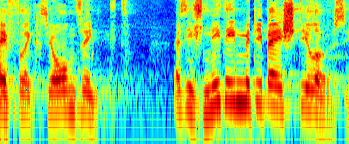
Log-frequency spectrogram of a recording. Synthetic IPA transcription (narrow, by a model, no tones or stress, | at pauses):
ɛflɛkt͡sjoːnzɪŋkt̪ | ʔəsɪʃnɪdɪmːədibɛʃtiløːsi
